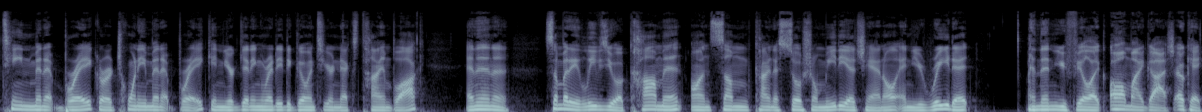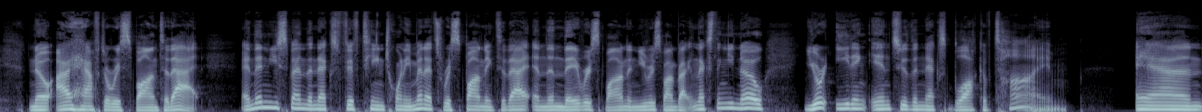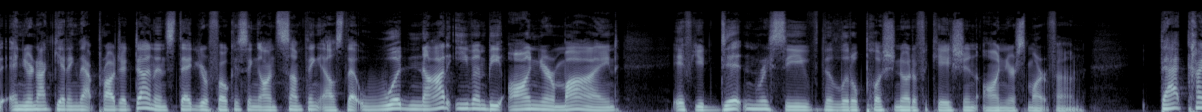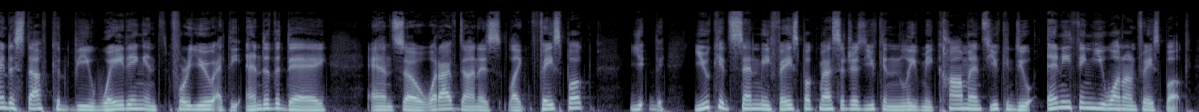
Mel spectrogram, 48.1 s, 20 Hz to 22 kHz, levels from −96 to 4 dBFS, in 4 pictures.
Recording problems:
none

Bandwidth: 14.5 kHz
